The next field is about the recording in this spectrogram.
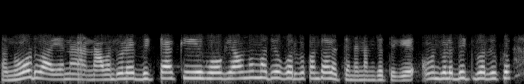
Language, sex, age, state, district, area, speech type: Kannada, female, 30-45, Karnataka, Uttara Kannada, rural, conversation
